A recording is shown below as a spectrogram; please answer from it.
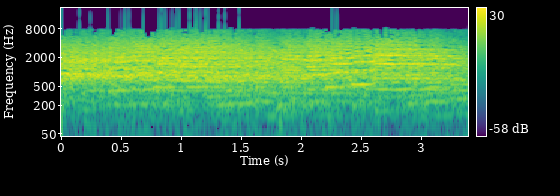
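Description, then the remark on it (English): A dense, steady roar of a crowd cheering at a parade at the old Town Hall, many voices blending into a loud, continuous wash of noise that holds at an even level throughout without clear pauses. “Listen to that crowd. They're jumping up and down and cheering”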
